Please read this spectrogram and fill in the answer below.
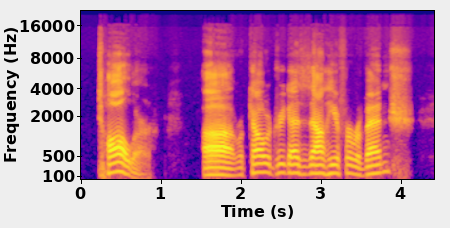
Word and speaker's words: Raquel Rodriguez: as big look some might say taller uh Raquel Rodriguez is out here for Revenge am I saying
